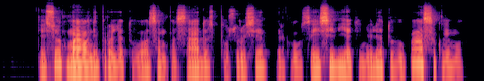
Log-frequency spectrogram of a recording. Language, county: Lithuanian, Klaipėda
